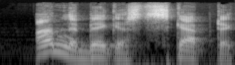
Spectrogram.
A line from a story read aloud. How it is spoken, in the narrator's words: she said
